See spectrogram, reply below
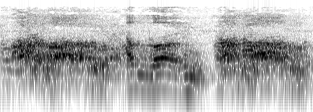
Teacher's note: Karena sifat lam pada lafzu jalalah dibaca tebal, dibaca tafkhim, sedangkan a-nya tadi terpengaruh.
